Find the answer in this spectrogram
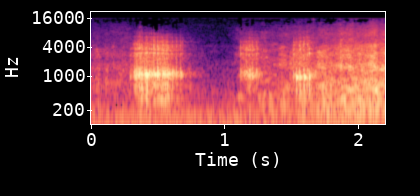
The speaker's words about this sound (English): How long has she been sleeping? 2.5 hours. Are we sure she's still alive? Can't you hear her snoring?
